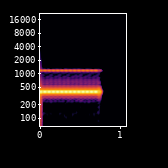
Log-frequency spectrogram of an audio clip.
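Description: A telephone rings once in a campus administration office, a bright rapid electronic trill pulsing about sixteen times in under a second before cutting off sharply, close and clear with no talk.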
